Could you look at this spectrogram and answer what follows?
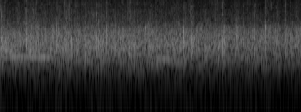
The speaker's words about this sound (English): Well, let's give God a big hand clap. Hallelujah.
